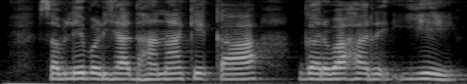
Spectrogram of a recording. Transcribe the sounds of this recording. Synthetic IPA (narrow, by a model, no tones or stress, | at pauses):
səblebəɽ̤ijad̪ʱaːnakeka | ɡəɾʋaɦəɾjeː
